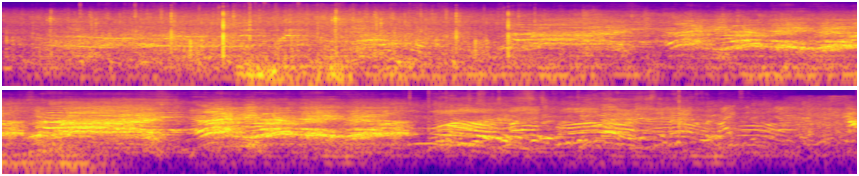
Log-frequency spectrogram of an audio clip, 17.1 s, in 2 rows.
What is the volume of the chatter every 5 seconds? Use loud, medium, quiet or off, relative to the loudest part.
medium, loud, loud, medium.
